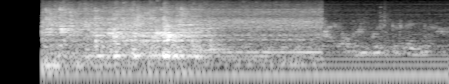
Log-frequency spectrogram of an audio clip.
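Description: A loud, even rushing noise like running or flushing water starts abruptly and cuts off about three seconds in, leaving a low steady hum.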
